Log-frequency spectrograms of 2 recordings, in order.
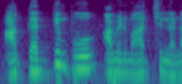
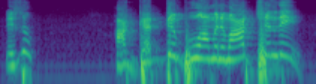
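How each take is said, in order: First: Said in the usual way. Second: Loud, high preaching of ఆమెను with a falling end; emphatic declaration. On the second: Shown as a demonstration. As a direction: proclaim it to the crowd. (బిగ్గరగా, ఉద్ఘాటనతో ప్రకటన) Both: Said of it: "ఆమెను చెప్పండి".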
